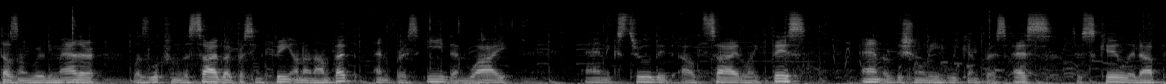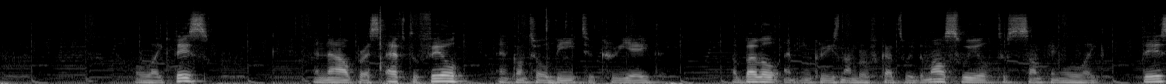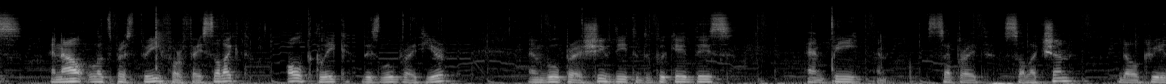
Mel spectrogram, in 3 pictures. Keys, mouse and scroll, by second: 0.6 KP_3, 1.9-3.7 scroll down 3, 4.2 e, 4.5 y, 7.6 click, 9.8 s, 13.1 click, 13.6 middle click, 14.8-15.3 scroll up 2, 15.3 f, 17.0 ctrl+b, 19.3-19.9 scroll up 1, 23.0 click, 24.8 3, 26.3 alt+click, 27.6-28.7 middle drag, 29.0 shift+d, 30.3 right click, 31.5 p.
